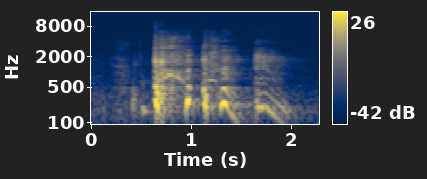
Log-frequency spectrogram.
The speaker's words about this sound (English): You see, I really do have a cough. Somebody thought I was setting you up tonight so I could stay home and watch the football game.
